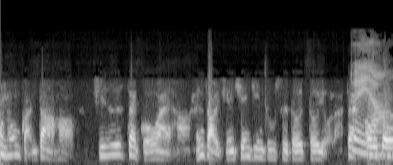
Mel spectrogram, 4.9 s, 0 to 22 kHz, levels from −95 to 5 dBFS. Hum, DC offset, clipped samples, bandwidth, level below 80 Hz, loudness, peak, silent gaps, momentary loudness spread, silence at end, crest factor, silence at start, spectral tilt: none; under 0.1%; under 0.1%; 11 kHz; -60 dBFS; -21 LUFS; -4 dBFS; none; 12 LU; 0 s; 16 dB; 0 s; -5.5 dB/octave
